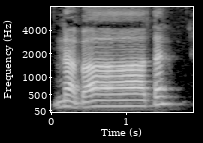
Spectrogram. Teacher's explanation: बा को एक अलिफ के बराबर खींच के पढ़ेंगे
